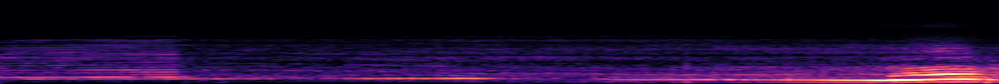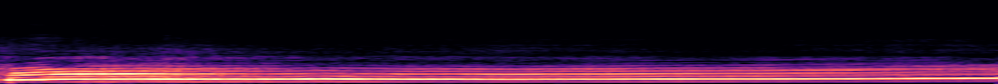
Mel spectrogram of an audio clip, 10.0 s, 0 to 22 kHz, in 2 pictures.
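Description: BMW E36 3 Series rally car engine. It is quieter at first, its note falling off as the car approaches, then dips briefly about four and a half seconds in. It then turns loud and holds a high, steady, slowly rising note as the car passes close by and pulls away.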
